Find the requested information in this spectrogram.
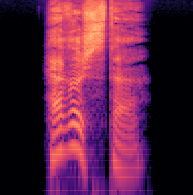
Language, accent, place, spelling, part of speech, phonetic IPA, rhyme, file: German, Germany, Berlin, herrischster, adjective, [ˈhɛʁɪʃstɐ], -ɛʁɪʃstɐ, De-herrischster.ogg
- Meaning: inflection of herrisch: 1. strong/mixed nominative masculine singular superlative degree 2. strong genitive/dative feminine singular superlative degree 3. strong genitive plural superlative degree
